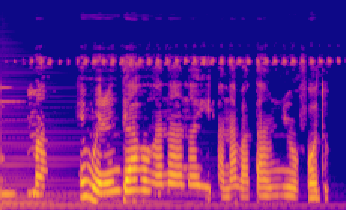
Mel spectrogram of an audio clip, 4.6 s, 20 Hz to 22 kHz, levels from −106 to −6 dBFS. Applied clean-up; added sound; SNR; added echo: classical method spectral subtraction.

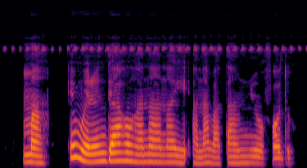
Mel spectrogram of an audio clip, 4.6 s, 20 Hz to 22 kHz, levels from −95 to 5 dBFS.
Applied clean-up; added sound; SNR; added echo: none; none; none; none.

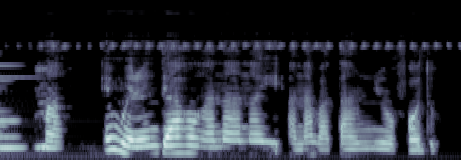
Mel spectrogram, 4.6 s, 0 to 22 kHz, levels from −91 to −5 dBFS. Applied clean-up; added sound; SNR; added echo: classical method Wiener filter.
